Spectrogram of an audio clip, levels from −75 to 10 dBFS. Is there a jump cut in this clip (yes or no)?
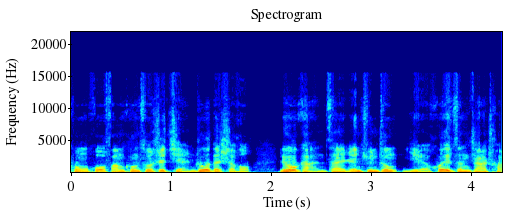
no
